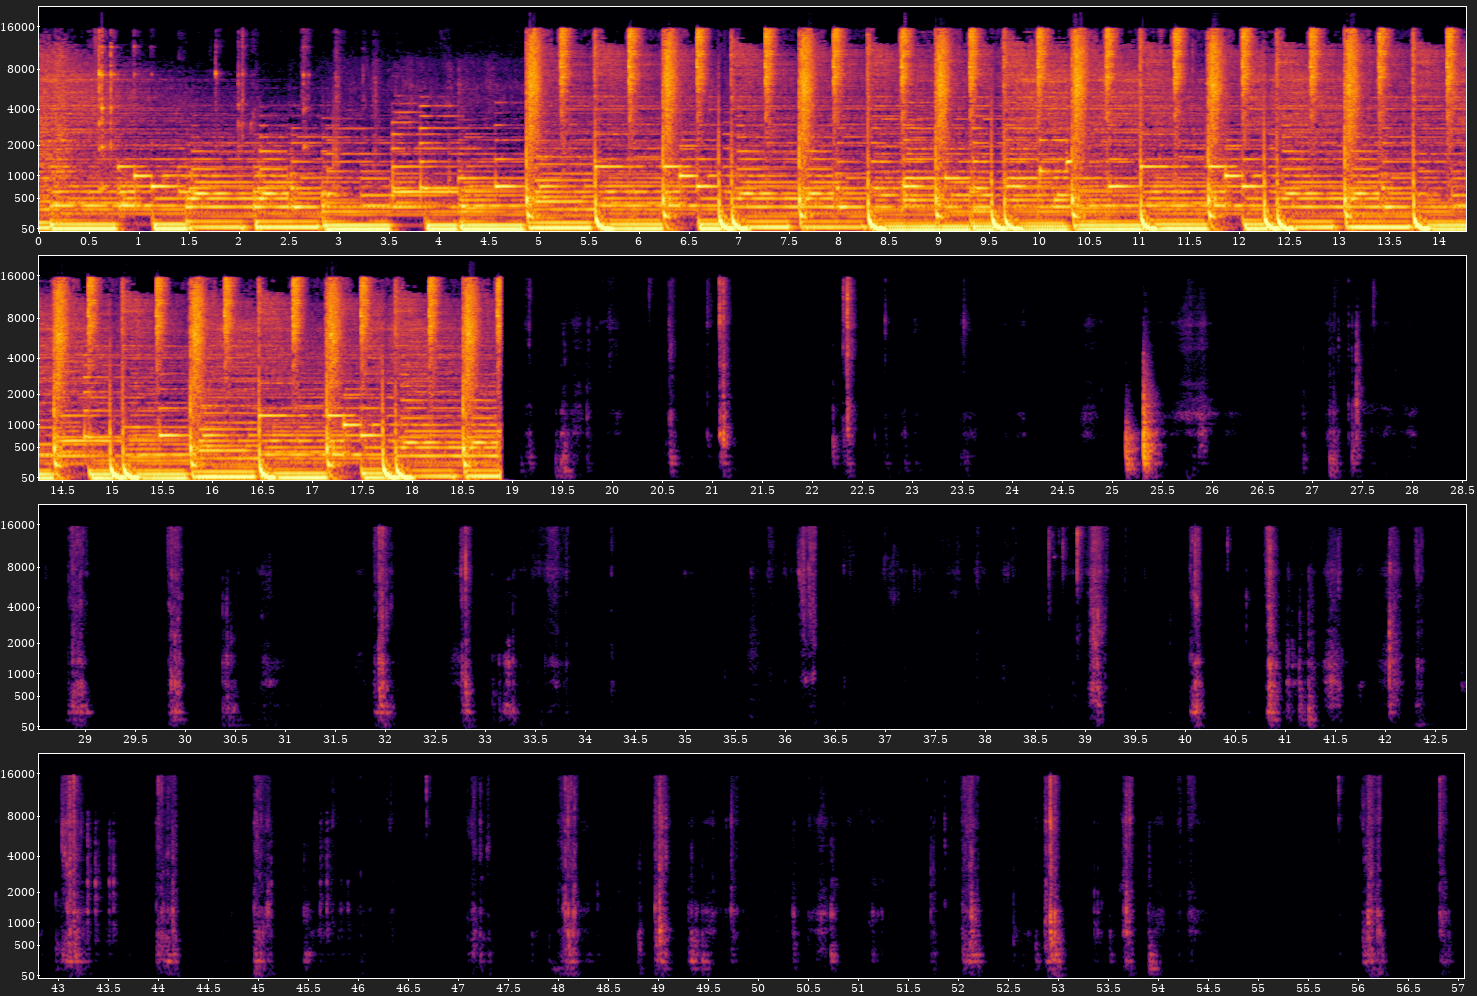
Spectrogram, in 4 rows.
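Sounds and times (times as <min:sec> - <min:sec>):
slime crackling and popping: 0:35.0 - 0:42.4, 0:43.0 - 0:44.3.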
